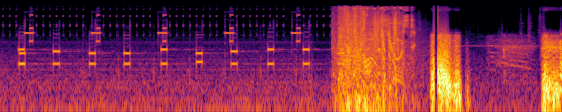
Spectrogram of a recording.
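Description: A planted bomb in a video game ticks with a steady run of evenly spaced electronic beeps, then detonates in a loud, roaring blast followed by two more sharp bursts of explosive noise.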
